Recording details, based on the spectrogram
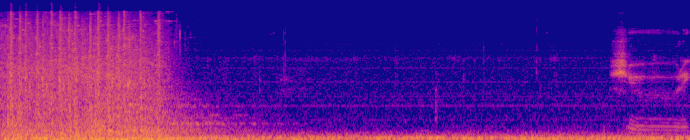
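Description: A dense, loud burst of automatic gunfire from the video game Space Hulk Ascension roars for about two seconds, then drops away to a low rumbling background, ending with a short electronic tone.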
